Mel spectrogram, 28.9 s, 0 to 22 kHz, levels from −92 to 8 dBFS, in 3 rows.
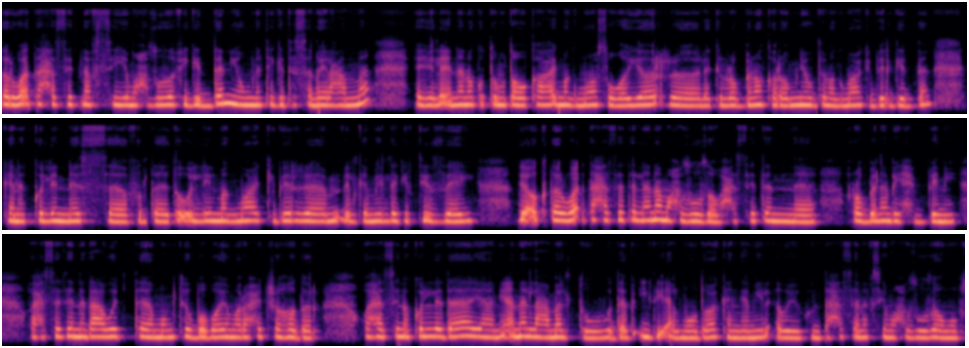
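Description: Compressed frames skipped at 3.15, 5.55 (after "لأن انا كنت متوقعه"), 8.14, 11.09 (between "جدا كانت كل الناس" and "تقولي المجموع"), 23.25 and 25.97 s (between "انا عملته ودا بايدي" and "الموضوع كان"). Runs of 32 ms frames go missing, so the speech jumps ahead by roughly a tenth to three tenths of a second.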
